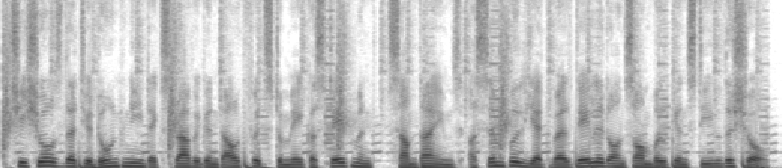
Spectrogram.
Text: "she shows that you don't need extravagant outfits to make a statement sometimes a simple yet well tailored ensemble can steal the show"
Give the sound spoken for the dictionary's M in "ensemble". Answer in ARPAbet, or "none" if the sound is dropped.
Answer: M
